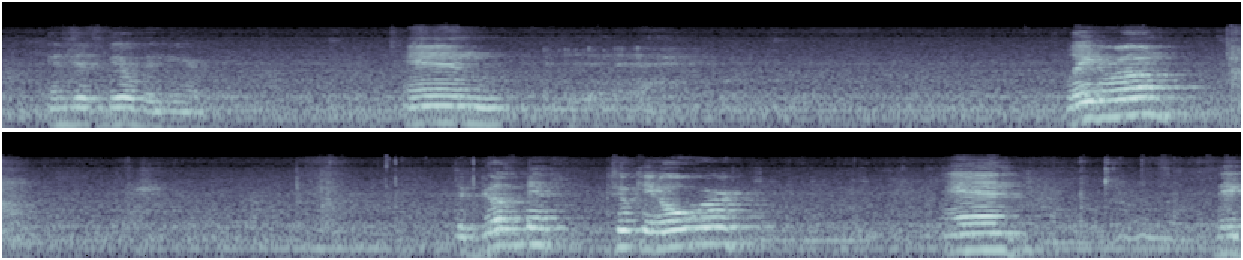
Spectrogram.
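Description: A man speaks with animation in a room, pausing between phrases.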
